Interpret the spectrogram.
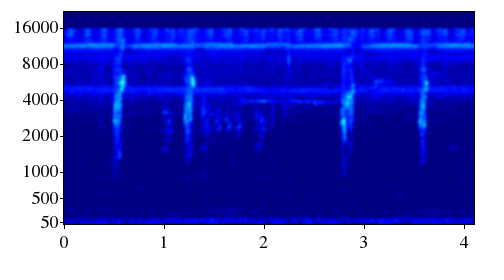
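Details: Stripe-throated bulbul chick in the nest, being fed. Four separate high, sliding chirps are heard, with faint softer twitters between them.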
